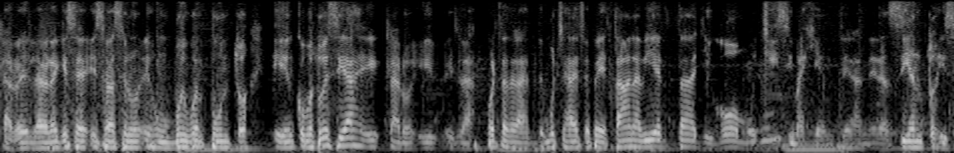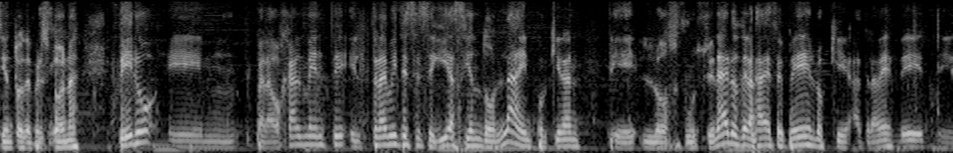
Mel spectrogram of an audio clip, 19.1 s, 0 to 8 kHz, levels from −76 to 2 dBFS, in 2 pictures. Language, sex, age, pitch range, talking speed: Spanish, male, 40-59, 110-140 Hz, 205 wpm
